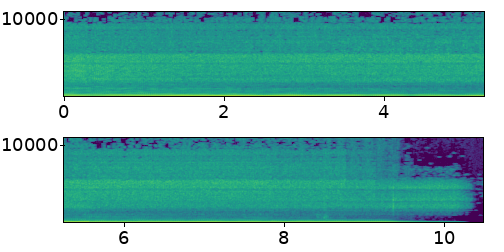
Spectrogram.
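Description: The last chord of a distorted rock song, a low note held and ringing out with a steady hum, fading away to silence near the end.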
